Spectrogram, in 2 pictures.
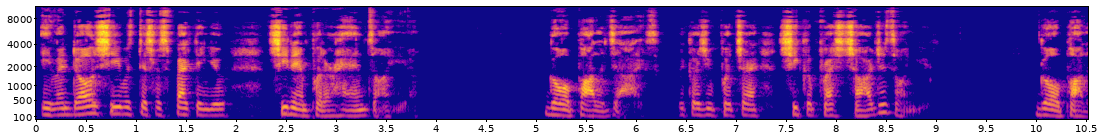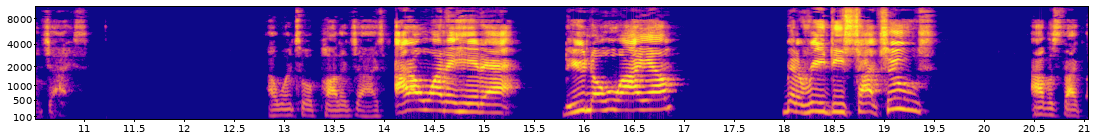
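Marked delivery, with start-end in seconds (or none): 0.0-11.1 low, soft, measured instruction; God's voice. Retold or imitated. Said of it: "God said". 14.1-19.5 loud, high confrontational yell; angry rejection. Retold or imitated. Woman angrily rejects the apology.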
